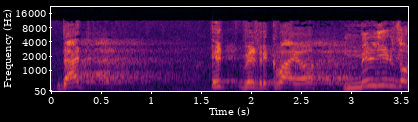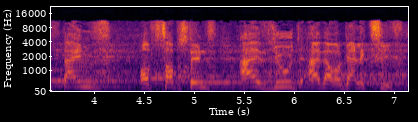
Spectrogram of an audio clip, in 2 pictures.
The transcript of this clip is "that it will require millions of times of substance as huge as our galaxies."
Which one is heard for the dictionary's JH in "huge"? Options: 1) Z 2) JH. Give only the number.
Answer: 2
